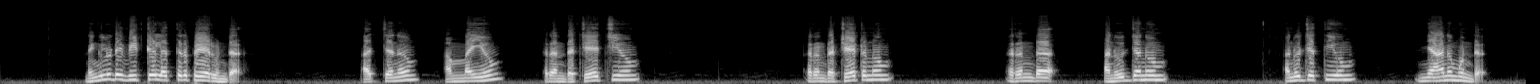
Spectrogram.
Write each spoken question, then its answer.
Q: നിങ്ങളുടെ വീട്ടിൽ എത്ര പേരുണ്ട്?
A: പത്ത് പേരുണ്ട്.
